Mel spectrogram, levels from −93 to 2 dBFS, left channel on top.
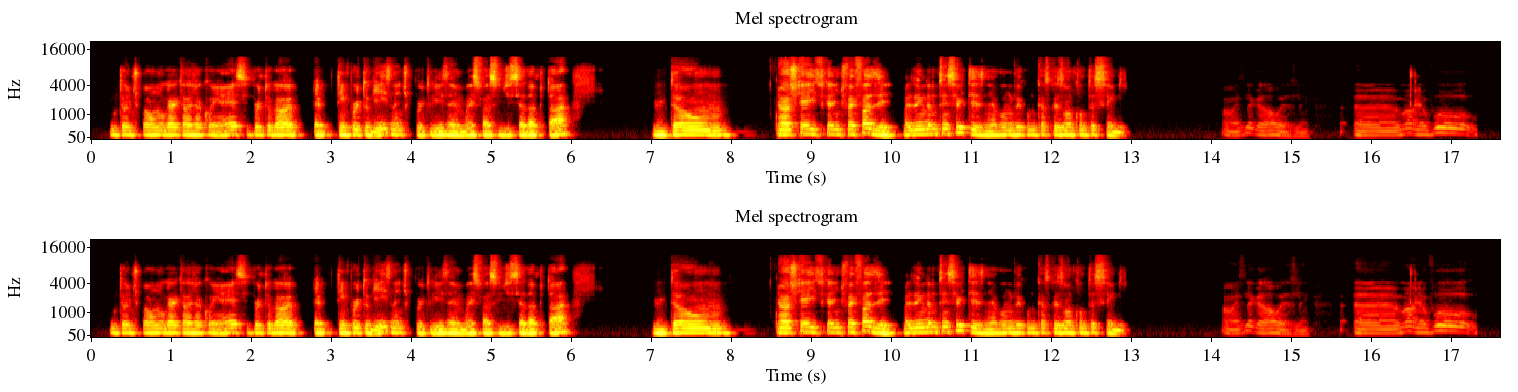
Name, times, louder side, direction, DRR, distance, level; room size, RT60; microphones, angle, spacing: voice 1, 0.2-6.2 7.0-8.0 8.6-12.9, left 1 dB, 20° left, 2.1 m, -24 dB
voice 2, 5.0-5.6 14.1-15.2 15.8-17.3, right 1 dB, 40° right, 5.8 m, -43 dB
head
